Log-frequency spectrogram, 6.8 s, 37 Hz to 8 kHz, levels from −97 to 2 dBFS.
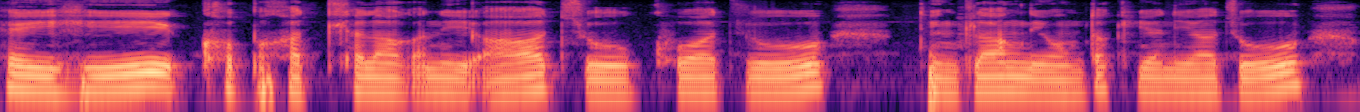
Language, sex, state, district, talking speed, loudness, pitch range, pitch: Mizo, male, Mizoram, Aizawl, 185 wpm, -18 LUFS, 95-110 Hz, 100 Hz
